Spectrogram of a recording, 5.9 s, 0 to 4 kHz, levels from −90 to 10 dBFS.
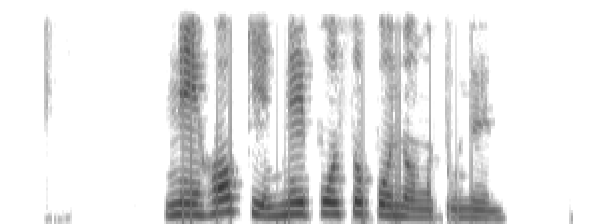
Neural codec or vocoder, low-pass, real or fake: none; 3.6 kHz; real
